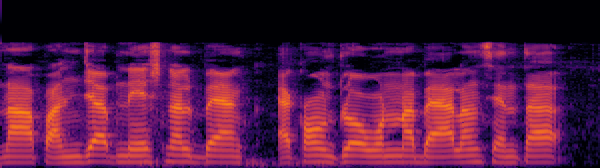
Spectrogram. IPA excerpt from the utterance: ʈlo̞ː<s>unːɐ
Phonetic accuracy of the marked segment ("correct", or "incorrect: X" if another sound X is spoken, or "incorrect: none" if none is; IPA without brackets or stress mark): incorrect: none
